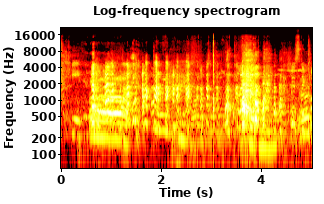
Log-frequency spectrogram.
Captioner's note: laughter and chatter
